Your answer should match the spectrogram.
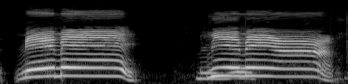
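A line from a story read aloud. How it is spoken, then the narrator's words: Loud, cold, exhausted shout. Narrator (Chinese): 野狼啊，全身湿透了，冷得受不了哎，但是他还是勉强撑起了身体，费尽所有的力气，大声喊着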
